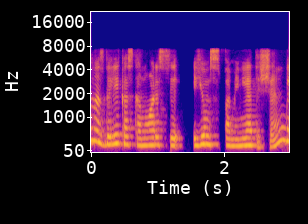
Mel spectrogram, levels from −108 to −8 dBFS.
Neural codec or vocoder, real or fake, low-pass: codec, 16 kHz, 6 kbps, DAC; fake; 7.2 kHz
